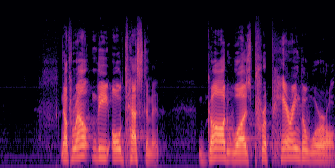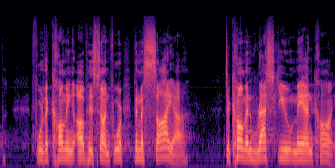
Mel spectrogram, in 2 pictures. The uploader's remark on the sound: This sermon was preached at Covenant Fellowship Church on November 26, 2023.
